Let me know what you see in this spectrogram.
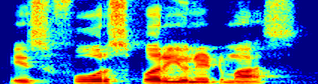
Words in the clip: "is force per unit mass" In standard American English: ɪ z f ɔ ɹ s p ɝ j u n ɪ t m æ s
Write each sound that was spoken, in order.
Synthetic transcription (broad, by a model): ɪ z f ɔ ɹ s p ɝ j u n ɪ t m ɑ s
